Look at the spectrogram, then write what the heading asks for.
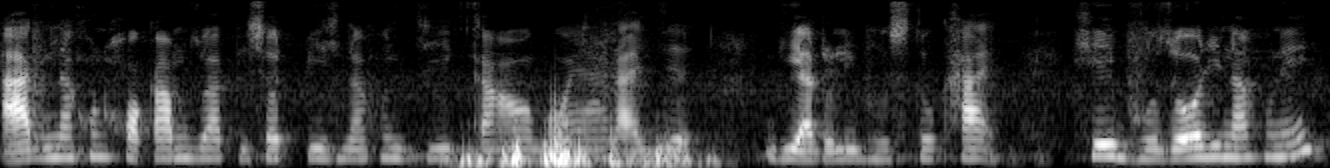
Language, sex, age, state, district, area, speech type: Assamese, female, 60+, Assam, Lakhimpur, rural, spontaneous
